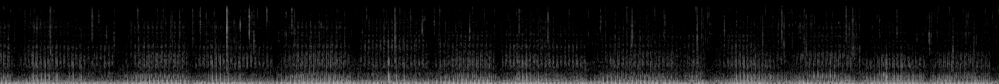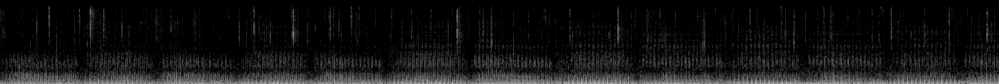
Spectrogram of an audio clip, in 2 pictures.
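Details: Domestic cat purring steadily beside a crackling fireplace, a relaxing mix for sleep: deep continuous rumble swelling and easing in breathing cycles about every second and a half, with sharp dry pops and crackles of burning wood scattered throughout.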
